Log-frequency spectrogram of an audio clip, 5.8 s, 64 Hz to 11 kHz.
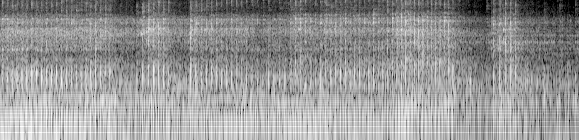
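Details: Predator 670cc single on Yerfdog Spiderbox off-road kart, first ride after stiffer governor spring (now ~3600 rpm, was ~2000); pulls up cleanly, steady high buzz, no misses; normal revving.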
